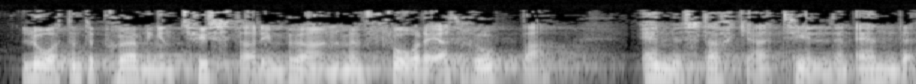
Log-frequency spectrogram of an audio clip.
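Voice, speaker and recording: A man's medium-pitched voice with vocal fry at a fairly slow pace, amid audible room echo. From Skåne, Malmö. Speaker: preacher. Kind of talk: sermon. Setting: church.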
